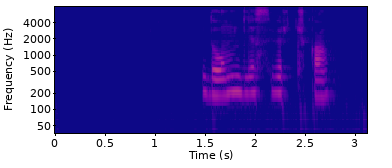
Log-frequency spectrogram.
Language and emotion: Russian, neutral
